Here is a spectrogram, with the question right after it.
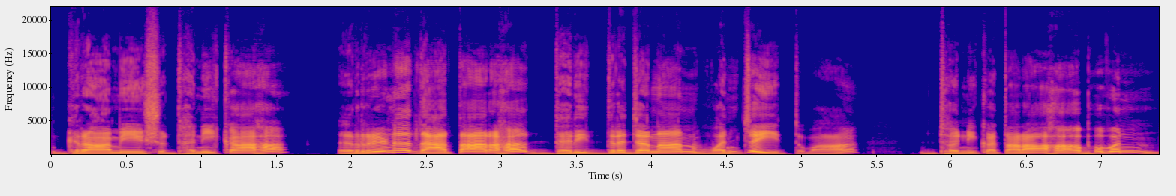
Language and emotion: Sanskrit, disgusted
